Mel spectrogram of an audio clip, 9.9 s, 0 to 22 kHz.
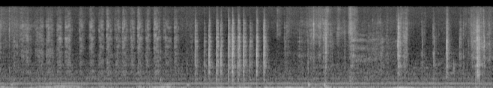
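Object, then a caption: Plastic DVD case in cellophane wrap. Fingertips rub and scratch the cellophane-wrapped cover of a hollow plastic Call of Duty Black Ops 2 PC DVD game case resting on a desk, then the case is lifted and turned. Dense, quick scratchy crackles and taps sit over a steady low hum.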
